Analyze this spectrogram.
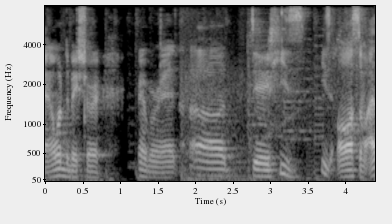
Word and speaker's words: Cramorant: Cramorant, is that how? Yeah, that is how you say it. Okay, I wanted to make sure. Cramorant.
